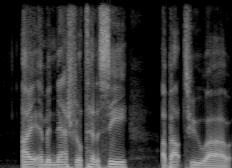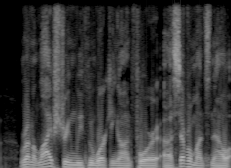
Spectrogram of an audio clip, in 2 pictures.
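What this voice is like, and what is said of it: Hoarse, nearly lost voice. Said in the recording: “my voice is just about gone today”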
